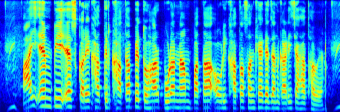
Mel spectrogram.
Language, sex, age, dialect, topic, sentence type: Bhojpuri, male, <18, Northern, banking, statement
